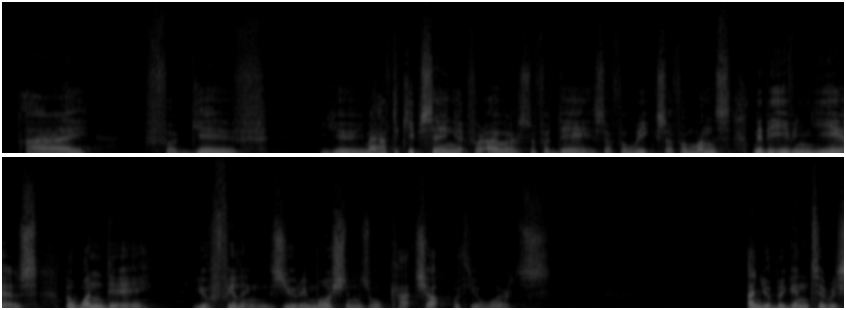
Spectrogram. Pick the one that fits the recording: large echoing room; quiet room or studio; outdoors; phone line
large echoing room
